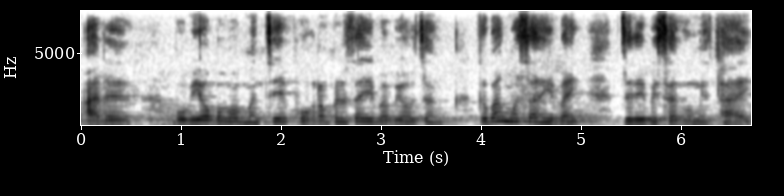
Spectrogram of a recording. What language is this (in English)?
Bodo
